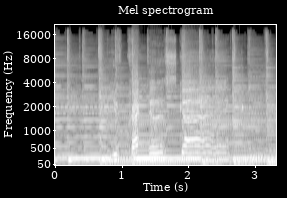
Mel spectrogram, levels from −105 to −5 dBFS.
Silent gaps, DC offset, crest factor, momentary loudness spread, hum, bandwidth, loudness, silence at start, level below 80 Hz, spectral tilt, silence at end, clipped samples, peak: none; under 0.1%; 8 dB; 6 LU; none; 19 kHz; -8 LUFS; 0 s; -32 dBFS; -5 dB/octave; 0 s; 1%; 0 dBFS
